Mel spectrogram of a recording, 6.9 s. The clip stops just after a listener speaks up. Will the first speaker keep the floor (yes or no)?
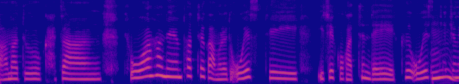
yes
